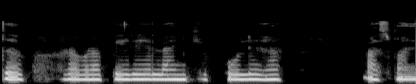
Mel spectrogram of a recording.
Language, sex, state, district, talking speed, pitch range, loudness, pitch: Hindi, female, Bihar, Araria, 160 wpm, 230-235 Hz, -14 LUFS, 230 Hz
